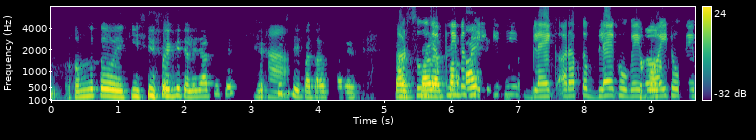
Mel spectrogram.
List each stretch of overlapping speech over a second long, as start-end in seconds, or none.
5.2-7.2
